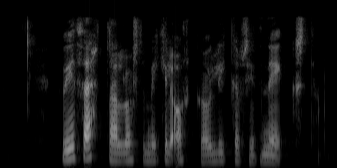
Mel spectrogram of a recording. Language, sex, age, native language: Icelandic, other, 30-39, Icelandic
